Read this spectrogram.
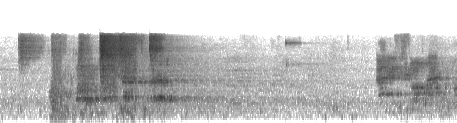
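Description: Men shout loudly nearby in a large echoing hall.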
